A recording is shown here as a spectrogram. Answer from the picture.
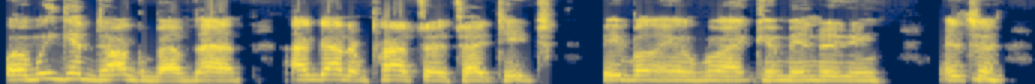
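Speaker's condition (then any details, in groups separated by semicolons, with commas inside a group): ALS; estimated little over a year to live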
